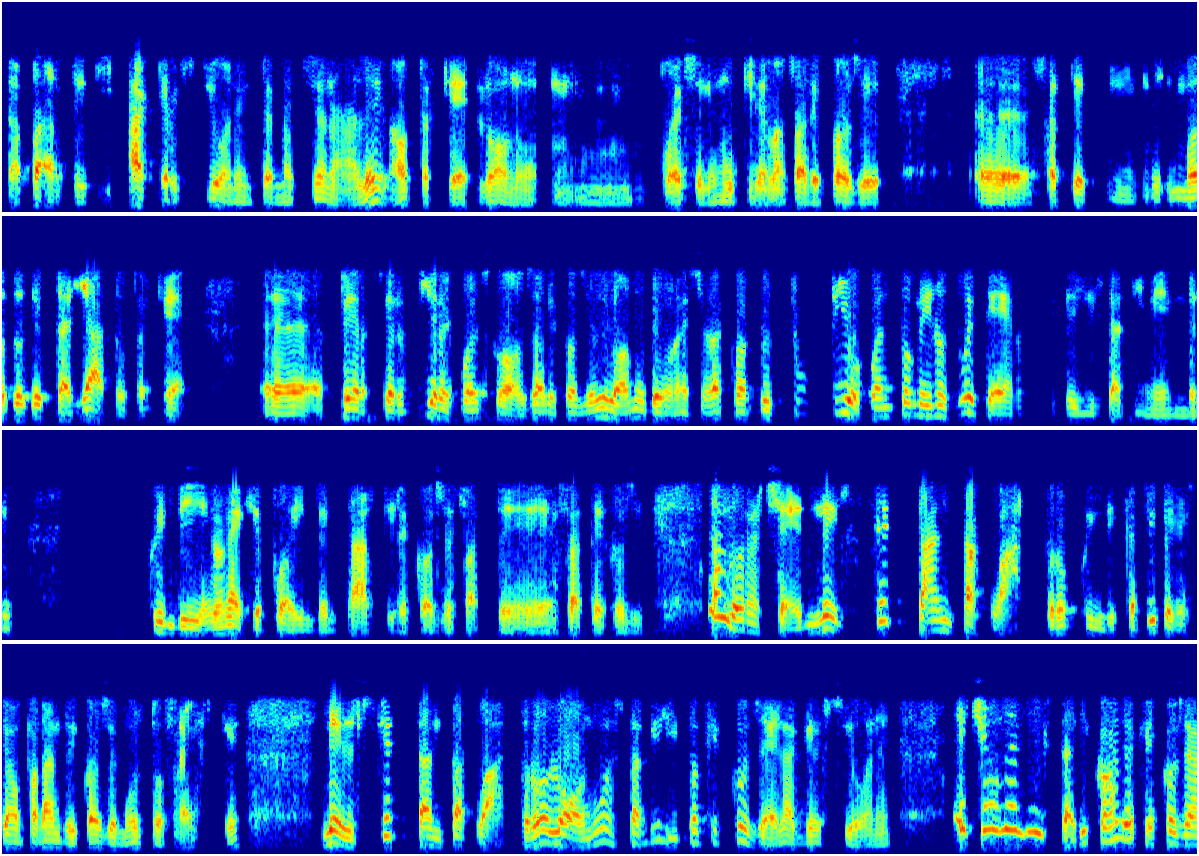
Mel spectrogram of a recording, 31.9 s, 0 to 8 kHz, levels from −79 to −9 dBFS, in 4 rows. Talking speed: 150 wpm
